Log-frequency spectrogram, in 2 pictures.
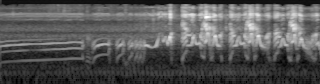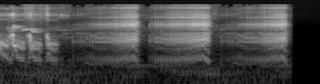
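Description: Green pigeon (punai) call played as a bird-catching lure. A held whistled note rises slightly for about a second, then a fast run of warbling whistled notes sweeps up and down, then three swelling, rougher notes follow before the sound cuts off suddenly.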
